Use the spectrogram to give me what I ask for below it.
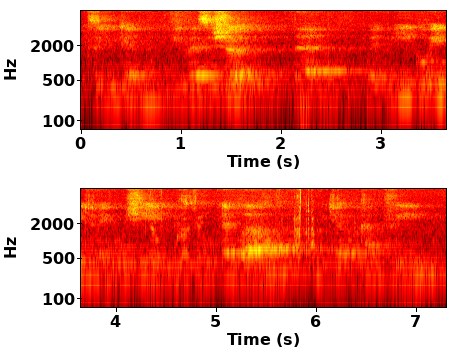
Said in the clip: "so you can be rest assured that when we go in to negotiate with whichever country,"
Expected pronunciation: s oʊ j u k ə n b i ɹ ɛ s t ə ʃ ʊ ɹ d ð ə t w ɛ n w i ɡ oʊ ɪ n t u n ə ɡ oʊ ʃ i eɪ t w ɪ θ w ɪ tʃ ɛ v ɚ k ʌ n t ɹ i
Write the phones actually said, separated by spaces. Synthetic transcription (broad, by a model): s oʊ j u k ə n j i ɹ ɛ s ə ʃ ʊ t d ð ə t w ɛ n w i ɡ oʊ ɪ n t u n ə ɡ oʊ ʃ i eɪ t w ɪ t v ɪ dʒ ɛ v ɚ k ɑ n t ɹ i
